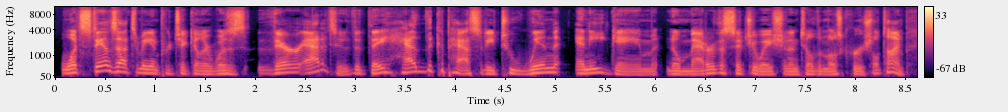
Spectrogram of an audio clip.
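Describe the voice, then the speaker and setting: A male sports radio host chatting casually in a dry, close studio sound. He jokes and laughs at his own stories, often restarting sentences and trailing off. His pitch sits in an ordinary middle range. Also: expressive, brisk, hardly any pauses, a bit bright, no room sound. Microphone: studio microphone.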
